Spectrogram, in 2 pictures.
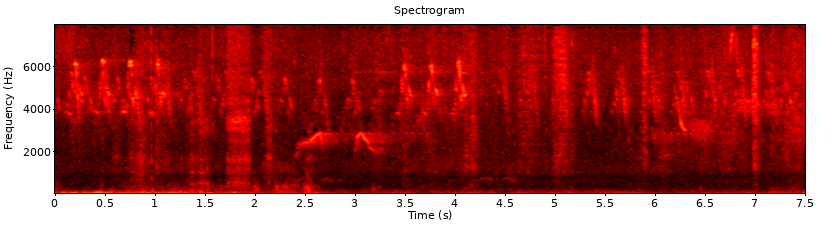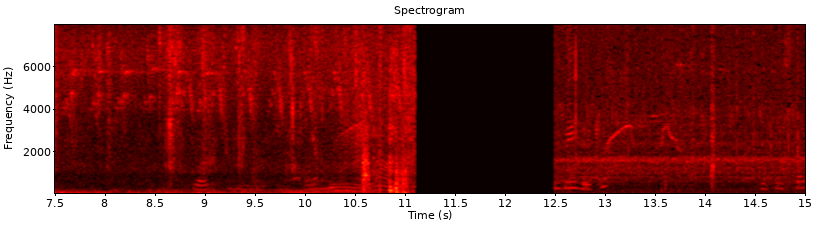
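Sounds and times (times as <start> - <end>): whistled bird call: 12.7 - 14.8.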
